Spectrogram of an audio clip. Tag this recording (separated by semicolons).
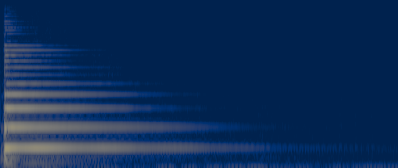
g; note; nylon; music; string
